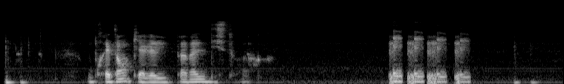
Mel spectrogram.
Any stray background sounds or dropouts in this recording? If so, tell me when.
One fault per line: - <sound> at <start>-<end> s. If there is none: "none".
- laugh at 3.9-4.7 s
